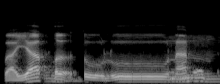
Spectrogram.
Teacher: qaf sukun, bacaan kolkolah, kolkolah dibaca memantul, ditampakkan pantulannya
